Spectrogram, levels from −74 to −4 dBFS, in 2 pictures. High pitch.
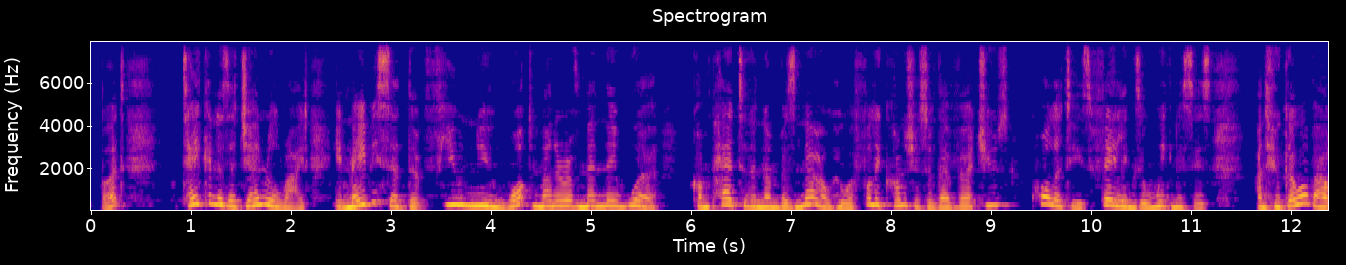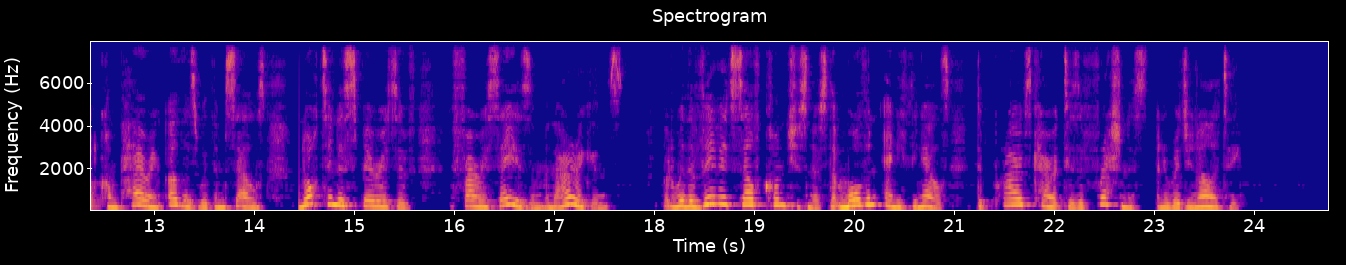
Yes: high, 235 Hz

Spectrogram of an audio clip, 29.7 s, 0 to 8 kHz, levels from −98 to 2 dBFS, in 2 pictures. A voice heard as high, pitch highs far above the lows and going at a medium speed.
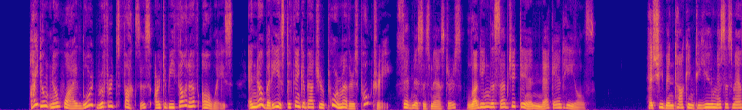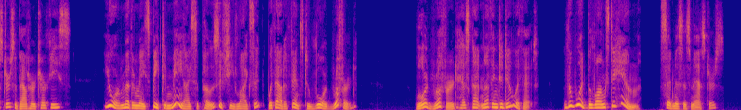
Yes: high, 215 Hz; wide, 6.8 semitones; average, 160 wpm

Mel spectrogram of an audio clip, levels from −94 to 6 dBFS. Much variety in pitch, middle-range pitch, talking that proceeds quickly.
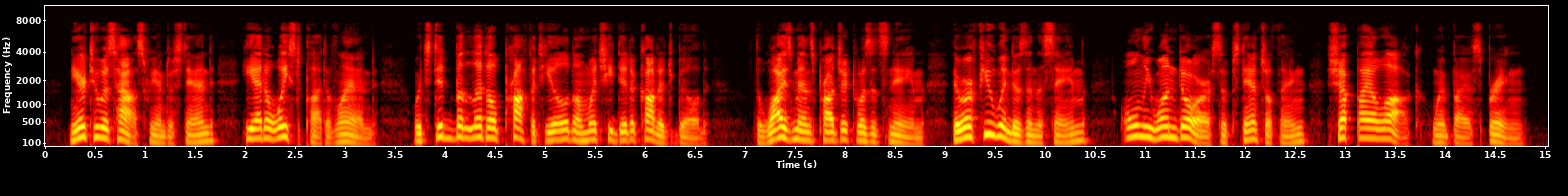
Yes: wide, 8.1 semitones; medium, 145 Hz; fast, 210 wpm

